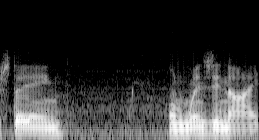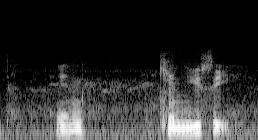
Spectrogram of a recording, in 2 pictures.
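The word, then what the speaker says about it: Kingussie: This is a place we're staying on Wednesday night in Kenyusi. Spelled like Ken Gussy, but they pronounce it Ken Yusi.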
